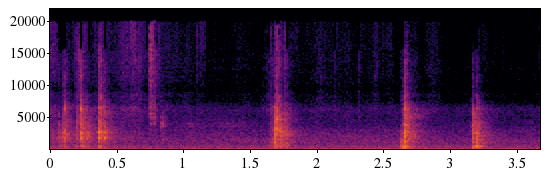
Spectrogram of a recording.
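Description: Sharp, brief card snaps and riffles sound close up, a quick flurry at first and then a few isolated flicks over a quiet background.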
